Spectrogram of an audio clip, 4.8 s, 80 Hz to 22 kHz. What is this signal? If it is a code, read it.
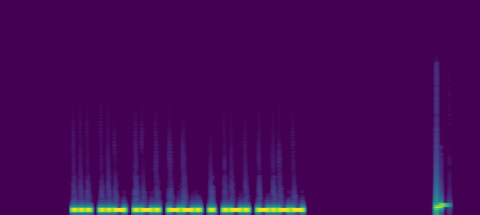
Morse code, heard as a keyed tone, about 34 wpm, 700 Hz. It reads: SURGERY
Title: Seven Letter Words - 35wpm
